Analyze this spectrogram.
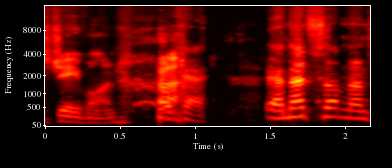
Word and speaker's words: Jayevan: javon javon okay yeah jay in the city vaughn so when i used to play sports for a pronunciation key for the reporters and broadcasters that put j-a-y dash the city vaughn so then they know like it's jvonn okay and that's something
